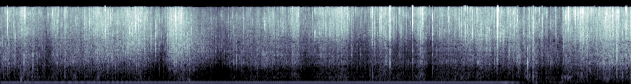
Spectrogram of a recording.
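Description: A ball of clear plastic bubble wrap is crumpled and squeezed with the fingertips, giving a steady, bright crinkling and crackling with occasional sharp snaps. A low, steady hum sits underneath for most of the clip and drops out near the end.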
